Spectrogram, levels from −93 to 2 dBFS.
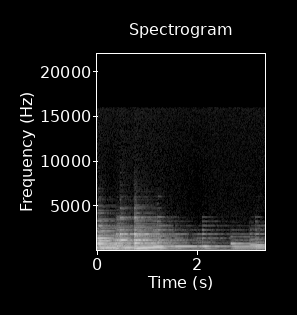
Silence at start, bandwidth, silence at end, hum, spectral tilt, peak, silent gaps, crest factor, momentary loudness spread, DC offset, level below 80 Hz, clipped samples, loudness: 0 s; 6 kHz; 0 s; none; -8 dB/octave; -8 dBFS; none; 16 dB; 14 LU; 0.4%; -58 dBFS; under 0.1%; -24 LUFS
